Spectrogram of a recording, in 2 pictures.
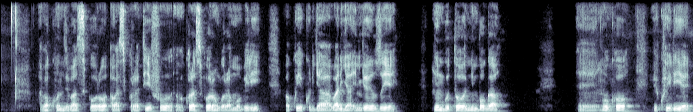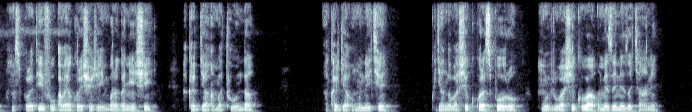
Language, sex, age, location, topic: Kinyarwanda, male, 18-24, Huye, health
